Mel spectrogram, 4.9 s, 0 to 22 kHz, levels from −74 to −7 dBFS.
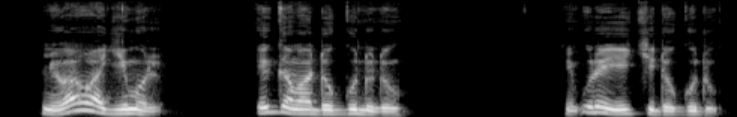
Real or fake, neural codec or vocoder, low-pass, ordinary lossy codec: real; none; none; none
